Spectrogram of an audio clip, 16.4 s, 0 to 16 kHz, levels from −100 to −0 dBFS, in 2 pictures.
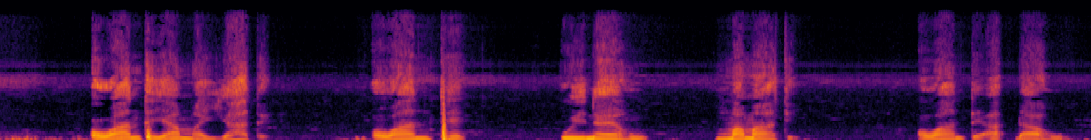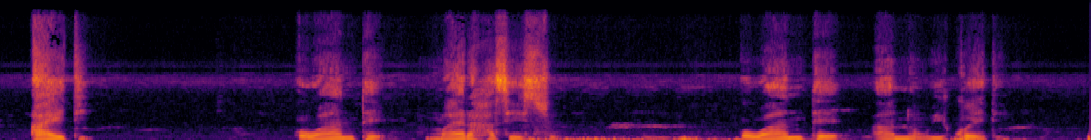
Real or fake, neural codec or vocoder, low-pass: real; none; 14.4 kHz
